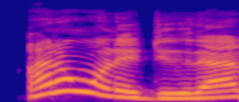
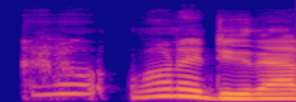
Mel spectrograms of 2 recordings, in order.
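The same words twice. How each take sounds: First: The tone is sarcastic and mocking. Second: The tone is soft and gentle. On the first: The speaker calls it wrong. "that was a bit more sarcastic" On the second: The speaker calls it right. "Subtly and gently be like"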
